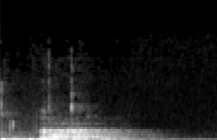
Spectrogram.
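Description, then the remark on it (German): A couple of faint, quick clicks close together, like a computer mouse being pressed while surfing the internet, over a soft low hum and a breathy murmur that fades out. “Du klickst so herum.”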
